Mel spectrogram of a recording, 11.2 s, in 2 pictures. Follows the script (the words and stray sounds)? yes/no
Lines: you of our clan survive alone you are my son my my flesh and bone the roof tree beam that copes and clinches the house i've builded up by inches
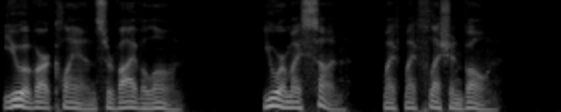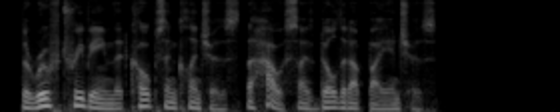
yes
